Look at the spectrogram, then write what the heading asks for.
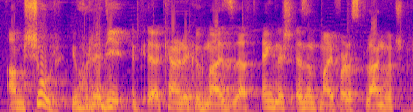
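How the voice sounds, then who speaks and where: A man's voice: on the high side, normal speed, roomy sound. Rambling Egyptian man in his thirties. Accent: Egyptian Arabic. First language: Arabic. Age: 30s. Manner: rambling, many fillers and restarts. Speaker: gaming streamer. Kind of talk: casual rant to camera.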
